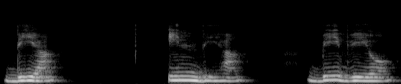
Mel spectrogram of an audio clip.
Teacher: I va a les dents, o sigui, el lloc és punta de la llengua a les dents i la manera és ràpida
